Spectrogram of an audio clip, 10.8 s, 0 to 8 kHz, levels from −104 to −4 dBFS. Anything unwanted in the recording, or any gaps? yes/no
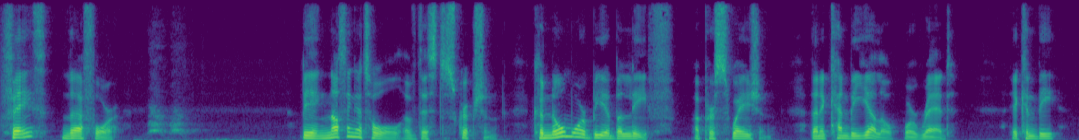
yes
